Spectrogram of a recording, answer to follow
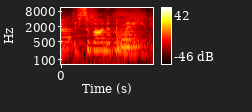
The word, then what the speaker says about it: Suvarnabhumi: Suvarnabhumi.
